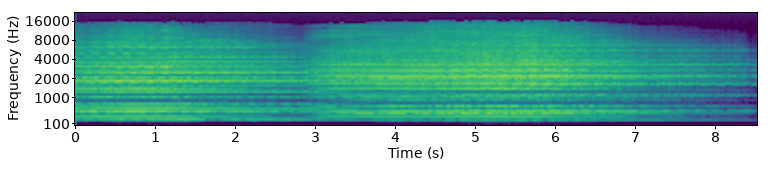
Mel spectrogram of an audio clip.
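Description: Sampled solo violin (8Dio Studio Solo Violin library) played from a keyboard in its one-bow arc articulation with little vibrato: held notes swell up and die away, one arc ending about three seconds in and a second rising and fading out near the end. The sound is expressive and a little soft.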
